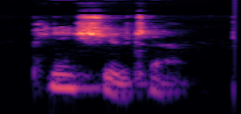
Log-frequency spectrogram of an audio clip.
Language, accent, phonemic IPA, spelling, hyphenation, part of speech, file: English, Southern England, /ˈpiːˌʃuːtə(ɹ)/, peashooter, pea‧shoot‧er, noun, LL-Q1860 (eng)-peashooter.wav
- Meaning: 1. A toy weapon consisting of a tube through which dried peas or small objects are blown 2. A person who uses such a device 3. Any small or ineffective gun or weapon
